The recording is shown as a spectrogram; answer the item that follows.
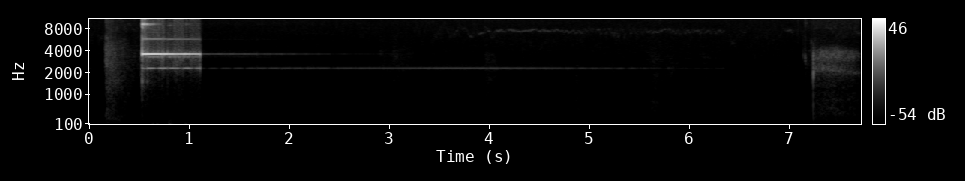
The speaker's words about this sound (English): We will now have a time of silent meditation, starting and ending with the chime.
